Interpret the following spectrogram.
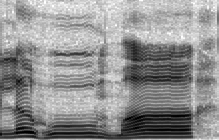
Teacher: الٹا پیش ہے تو 2 حرکات لمبا کریں گے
